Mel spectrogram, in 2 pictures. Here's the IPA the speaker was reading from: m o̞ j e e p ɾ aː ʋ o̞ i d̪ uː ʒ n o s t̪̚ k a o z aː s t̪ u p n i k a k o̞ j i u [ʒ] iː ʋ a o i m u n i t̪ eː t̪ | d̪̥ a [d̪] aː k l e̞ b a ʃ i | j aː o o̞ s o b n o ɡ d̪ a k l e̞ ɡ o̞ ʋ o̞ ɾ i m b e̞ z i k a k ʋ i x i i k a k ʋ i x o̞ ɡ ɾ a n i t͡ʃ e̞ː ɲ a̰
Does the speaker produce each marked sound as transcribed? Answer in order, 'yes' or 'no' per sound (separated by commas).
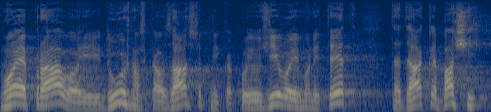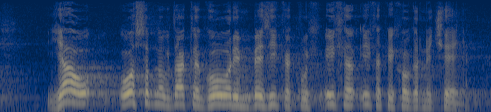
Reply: yes, yes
